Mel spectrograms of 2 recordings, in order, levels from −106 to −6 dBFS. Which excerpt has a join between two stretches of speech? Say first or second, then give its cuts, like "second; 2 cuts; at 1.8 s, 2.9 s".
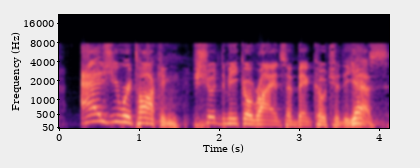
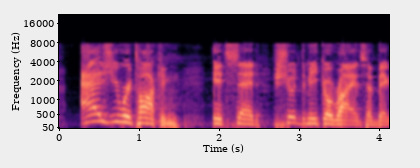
first; 1 cut; at 1.6 s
